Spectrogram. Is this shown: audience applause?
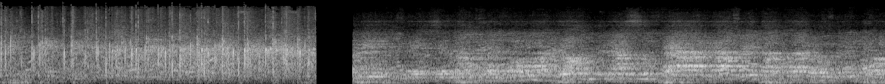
yes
